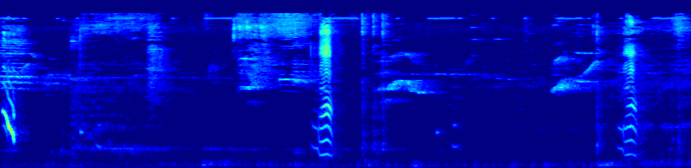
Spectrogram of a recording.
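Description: An Alexandrine parakeet gives a sharp falling whistle, then two harsh, voice-like bursts a few seconds apart, mimicking speech over a quiet room hum.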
